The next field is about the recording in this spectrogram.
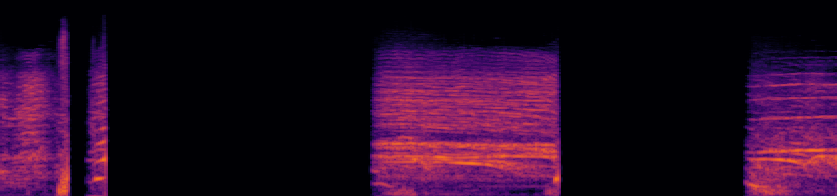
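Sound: audience shouting in praise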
